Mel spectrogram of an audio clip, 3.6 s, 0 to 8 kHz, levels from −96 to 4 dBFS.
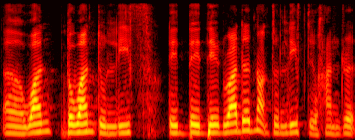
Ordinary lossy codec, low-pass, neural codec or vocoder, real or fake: none; 7.2 kHz; codec, 16 kHz, 8 kbps, FreqCodec, larger model; fake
